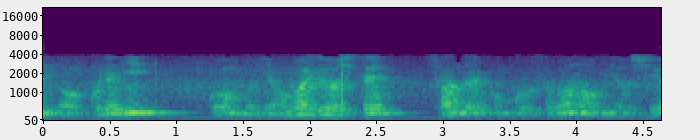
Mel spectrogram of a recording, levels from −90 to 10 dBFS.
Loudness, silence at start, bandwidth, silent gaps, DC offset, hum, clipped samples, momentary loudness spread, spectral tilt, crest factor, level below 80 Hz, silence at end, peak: -21 LUFS; 0 s; 4 kHz; none; under 0.1%; none; under 0.1%; 14 LU; -10 dB/octave; 18 dB; -72 dBFS; 0 s; -4 dBFS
